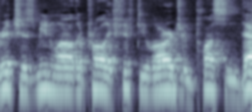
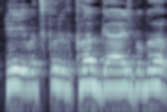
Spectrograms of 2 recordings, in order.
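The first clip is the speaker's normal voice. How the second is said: higher-pitched imitation of a club bro; mock club-goer voice, raised a little; mocking club-guy voice; 3 semitones higher than usual. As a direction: mimic the snobby club crowd, pitched up. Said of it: "talking like this".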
